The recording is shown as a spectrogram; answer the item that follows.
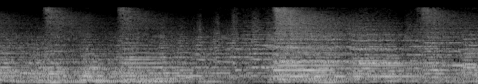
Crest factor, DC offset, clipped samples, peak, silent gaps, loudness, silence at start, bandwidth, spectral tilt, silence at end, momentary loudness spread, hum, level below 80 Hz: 16 dB; under 0.1%; under 0.1%; -6 dBFS; none; -22 LUFS; 0 s; 15.5 kHz; -4.5 dB/octave; 0 s; 8 LU; none; -46 dBFS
